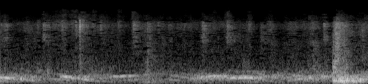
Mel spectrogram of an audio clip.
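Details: Spanish Granadino pigeons giving deep, throaty cooing in overlapping rolls, with a louder low coo near the end and scattered clicks and wing noises in the background.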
